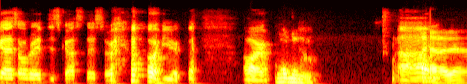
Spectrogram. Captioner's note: chuckles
